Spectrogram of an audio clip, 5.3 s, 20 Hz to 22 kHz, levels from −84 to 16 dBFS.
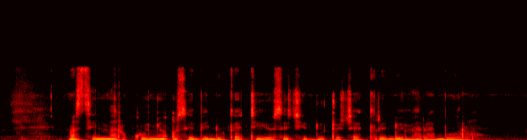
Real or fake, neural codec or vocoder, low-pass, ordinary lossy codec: fake; codec, 24 kHz, 3.1 kbps, DualCodec; none; none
